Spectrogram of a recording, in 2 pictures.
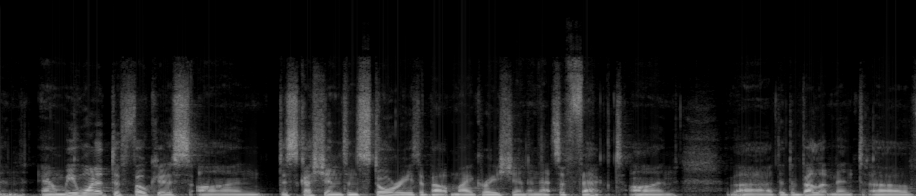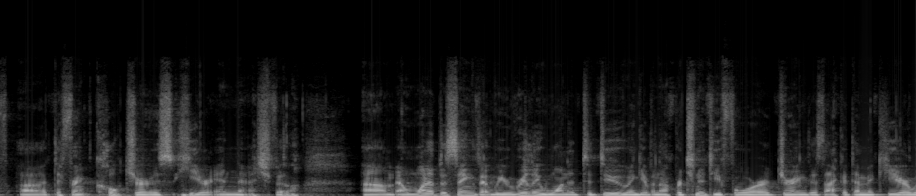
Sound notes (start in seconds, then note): none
